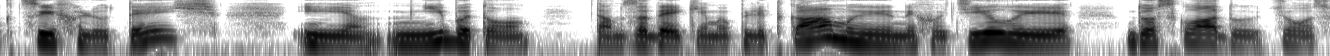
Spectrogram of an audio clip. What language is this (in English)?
Ukrainian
